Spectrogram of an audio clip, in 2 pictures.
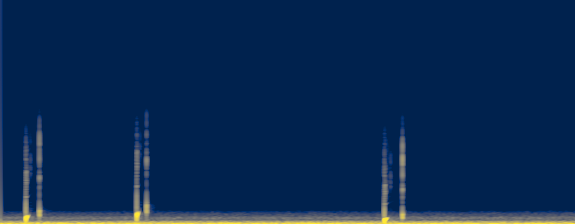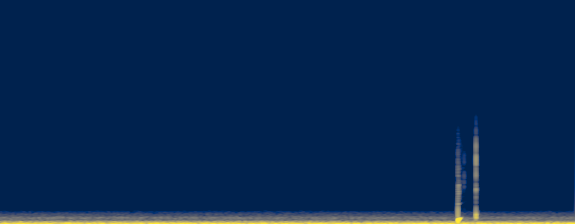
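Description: Short electronic blips sound as new chat messages arrive in a game.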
